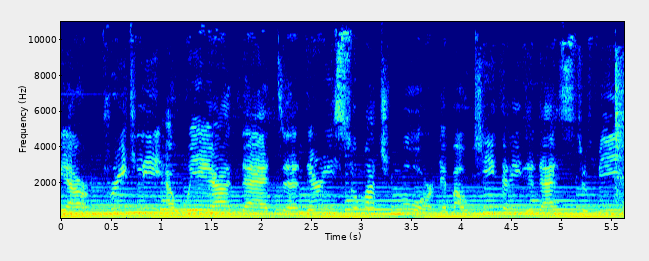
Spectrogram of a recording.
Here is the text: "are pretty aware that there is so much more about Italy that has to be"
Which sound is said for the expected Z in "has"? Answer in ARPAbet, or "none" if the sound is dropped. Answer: S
